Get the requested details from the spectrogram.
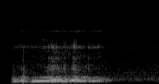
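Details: Father snoring while asleep, recorded with a microphone and played through a speaker; a single low, rattling, buzzing snore lasting about a second.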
